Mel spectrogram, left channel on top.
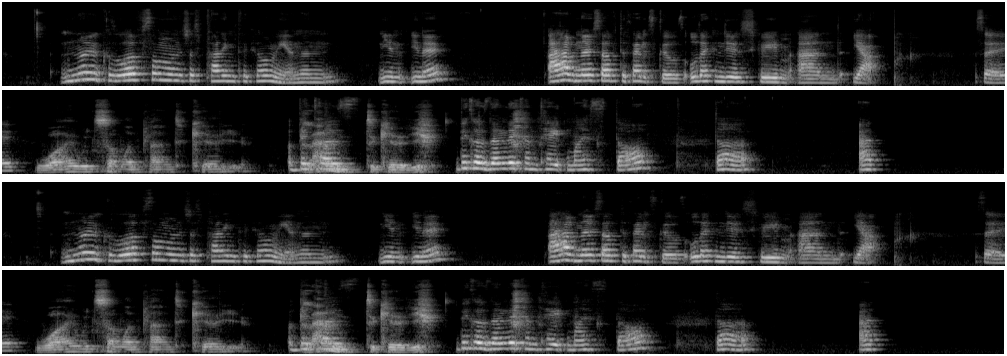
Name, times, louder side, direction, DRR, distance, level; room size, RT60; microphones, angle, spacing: voice 1, 0.6-3.4 3.8-4.4 5.5-8.7 9.8-10.1 12.9-13.5 14.6-16.5 17.2-17.5 18.6-18.7, left 2 dB, 75° left, 0.8 m, -22 dB
voice 2, 10.4-12.5 13.0-14.4 15.1-15.3, equal, 15° right, 0.8 m, -27 dB
3.5 x 3.4 x 3.9 m
head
